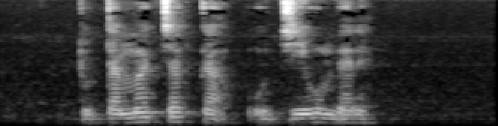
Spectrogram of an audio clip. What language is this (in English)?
Tuki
